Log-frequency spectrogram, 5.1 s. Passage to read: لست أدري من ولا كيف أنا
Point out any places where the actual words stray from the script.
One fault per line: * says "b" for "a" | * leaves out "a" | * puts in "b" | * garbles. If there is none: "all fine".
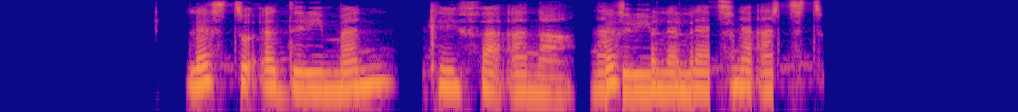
* leaves out "ولا"
* garbles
